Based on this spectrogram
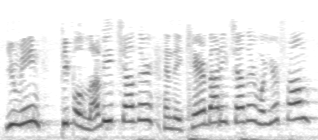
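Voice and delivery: high, loud, eager questioning; amazed outsider. Acted. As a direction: act out someone astonished and wanting in. Voices amazed outsider asking to come.

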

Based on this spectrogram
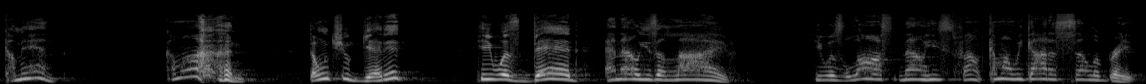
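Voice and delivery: high, loud pleading with a laugh; father begging son to join. Retold or imitated. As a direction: urge him to come celebrate. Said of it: "The father was pleading".

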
